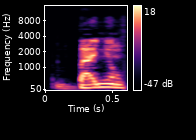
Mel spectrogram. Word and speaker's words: Bagnon: Bagnon, ça s'écrit Bo-A-Ba.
